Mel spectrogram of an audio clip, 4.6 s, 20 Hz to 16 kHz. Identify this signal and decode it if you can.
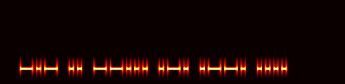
Morse code, heard as a keyed tone, about 22 wpm, 700 Hz. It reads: KI7RPH
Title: USA Call Signs - 6 Characters - 3x Character Spacing - 22wpm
